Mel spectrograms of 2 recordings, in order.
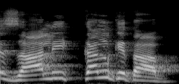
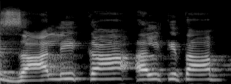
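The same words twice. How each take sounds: First: जालिकल किताब run together as जालिकल, no separate अल, slow; correct joined reading. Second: जालिका अल किताब with अल said as a separate word, slow and spaced; wrong joined reading. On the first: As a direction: glide जालिका straight into ल and on to किताब, slowly. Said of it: "आप क्या पढ़ेंगे?". (सही पढ़ाई: जालिकल किताब, अल मिलाकर धीरे बोलें) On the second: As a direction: read जालिका, pause, then a full अल before किताब, slowly. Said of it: "नहीं ना?". (गलत पढ़ाई: जालिका अल किताब, अल अलग से धीरे बोलें) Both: Shown as a demonstration.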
